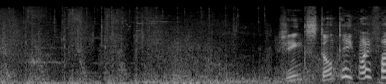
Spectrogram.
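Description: Magic spells whoosh and hits crackle in a fantasy battle.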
